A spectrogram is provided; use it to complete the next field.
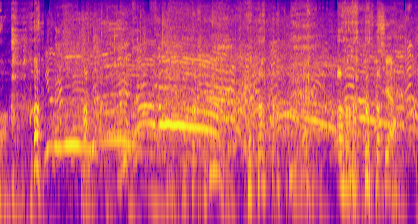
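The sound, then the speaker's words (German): An audience at a show breaks into loud, roaring applause with excited shouts and cheers as a monster's growling stops and the lights come back up, a dense, sustained wall of voices that stays strong for several seconds. “Doch als das wütende Knurren des Ungeheuers verstummt war, und das Licht wieder heller wurde, brach tobender Beifall aus.”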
